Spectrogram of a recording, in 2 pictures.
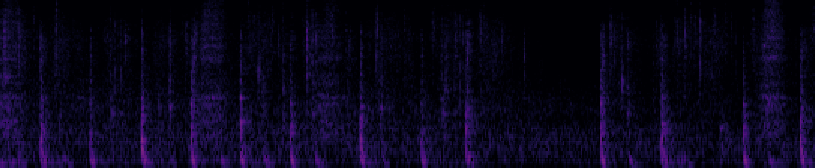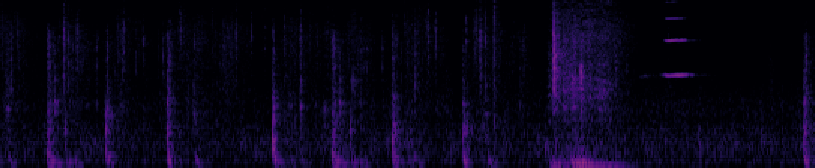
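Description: Footsteps thud on creaky wooden floorboards at a walking pace.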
